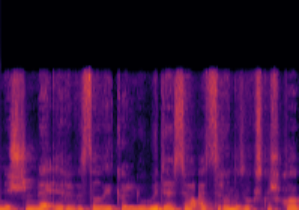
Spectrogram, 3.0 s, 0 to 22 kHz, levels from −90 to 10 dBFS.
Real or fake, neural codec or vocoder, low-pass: fake; codec, 32 kHz, 1.9 kbps, SNAC; 14.4 kHz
